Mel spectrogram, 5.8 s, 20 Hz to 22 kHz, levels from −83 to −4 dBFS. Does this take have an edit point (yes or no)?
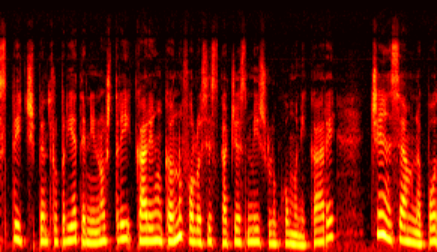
yes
